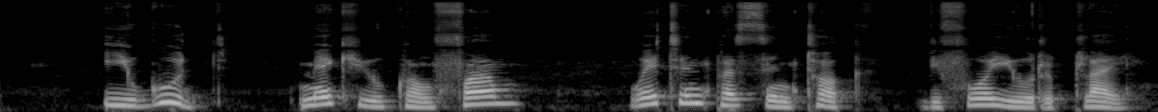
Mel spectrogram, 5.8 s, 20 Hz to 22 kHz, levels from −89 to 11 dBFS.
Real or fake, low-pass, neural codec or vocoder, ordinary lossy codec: real; none; none; none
